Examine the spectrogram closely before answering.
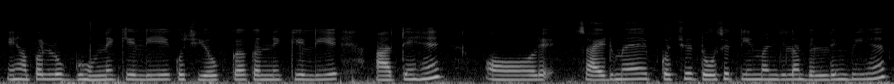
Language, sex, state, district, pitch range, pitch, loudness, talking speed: Hindi, female, Jharkhand, Jamtara, 220-235 Hz, 225 Hz, -32 LUFS, 160 wpm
